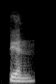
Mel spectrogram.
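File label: "peon", Indian English; Dictionary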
